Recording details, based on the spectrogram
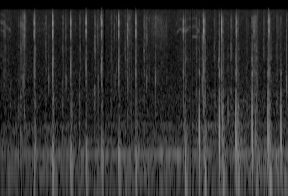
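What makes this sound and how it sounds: A steel dip pen nib scratches lines and taps dots on a flat paper sketchbook page. It makes a quick, irregular run of short, dry ticks and scratches, with the taps coming faster and sharper toward the end. A low, steady hum sits underneath throughout.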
